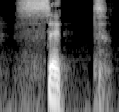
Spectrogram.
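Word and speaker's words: sept: Then here remember b is not pronounced. Okay. It doesn't exist. So you got this set sound. Set. Set. Okay. And here final t is pronounced.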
